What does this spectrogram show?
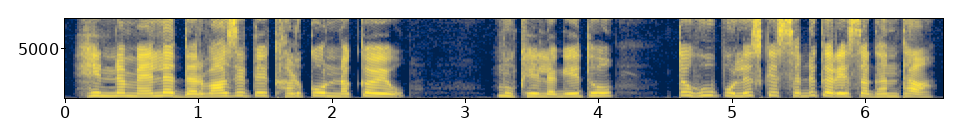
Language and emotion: Sindhi, fearful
